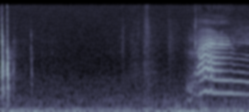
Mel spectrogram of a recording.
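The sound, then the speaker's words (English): A single clear cat meow rises near the end as the cat heads toward the door wanting to go outside, fairly loud, with strong harmonic tone over a quiet low background hum; a faint short click sounds at the start. “Oh, you think you want to go outside, do you?”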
